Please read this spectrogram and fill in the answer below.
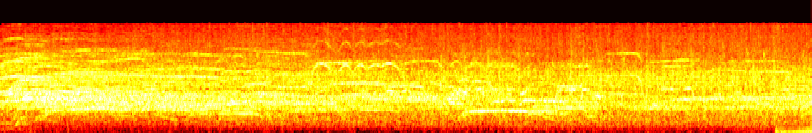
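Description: Studio audience applauding and cheering at the end of a song, a steady mass of clapping with high shouts and calls rising over it. Low music comes in just before the end.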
